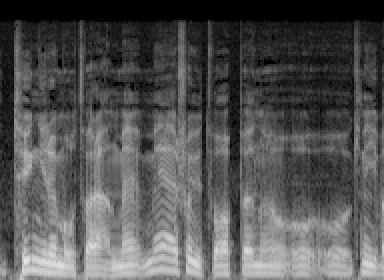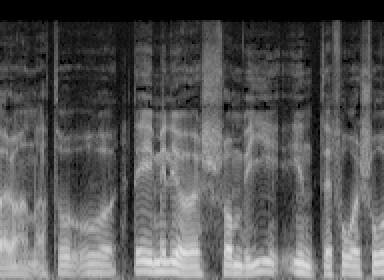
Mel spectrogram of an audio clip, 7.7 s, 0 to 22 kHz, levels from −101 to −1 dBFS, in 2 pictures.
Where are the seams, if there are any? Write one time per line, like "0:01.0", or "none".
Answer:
0:05.1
